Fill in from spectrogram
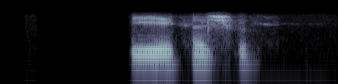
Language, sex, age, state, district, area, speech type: Kashmiri, male, 18-30, Jammu and Kashmir, Shopian, urban, conversation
